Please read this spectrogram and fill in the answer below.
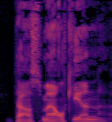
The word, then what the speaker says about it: Dastmalchian: David Desmalchain. Is that how you say his name? – Dasmalkian.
